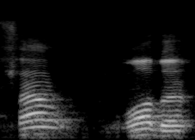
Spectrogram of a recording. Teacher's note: फा को रा से मिलाना है, रा को मोटा करके पढ़ना है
